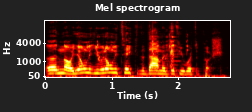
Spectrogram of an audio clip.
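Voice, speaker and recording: A man's voice: high voice, fast talker, slight background noise. A man running a tabletop game as game master, talking casually with frequent fillers, restarts and chuckles.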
